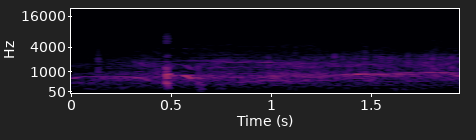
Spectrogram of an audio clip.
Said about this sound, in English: I mean, they preached better than you're clapping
